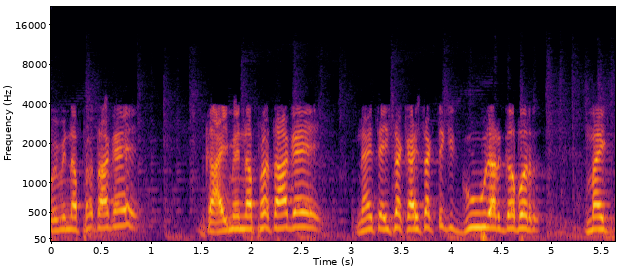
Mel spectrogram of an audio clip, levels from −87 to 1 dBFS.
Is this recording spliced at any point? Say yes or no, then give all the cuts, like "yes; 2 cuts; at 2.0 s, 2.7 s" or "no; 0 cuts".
no; 0 cuts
